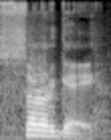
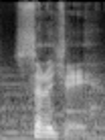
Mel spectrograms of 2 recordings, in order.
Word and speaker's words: Sergei: intro by the way you mispronounced my name it's sergey not siriji and it's kill em off not kylo love oh whatever text to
